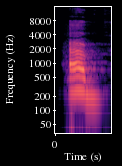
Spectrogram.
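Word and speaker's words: أب: It's pronounced ab. This is the word for father in Arabic.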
